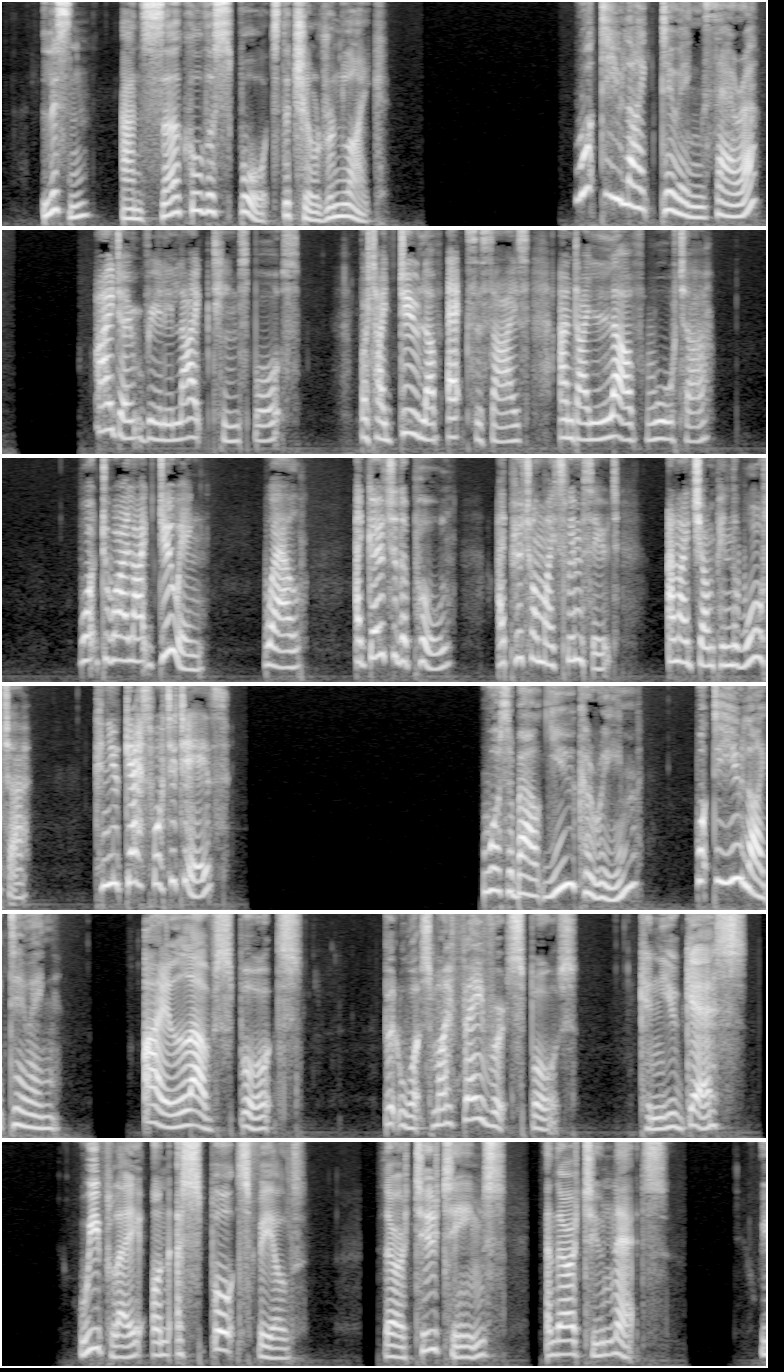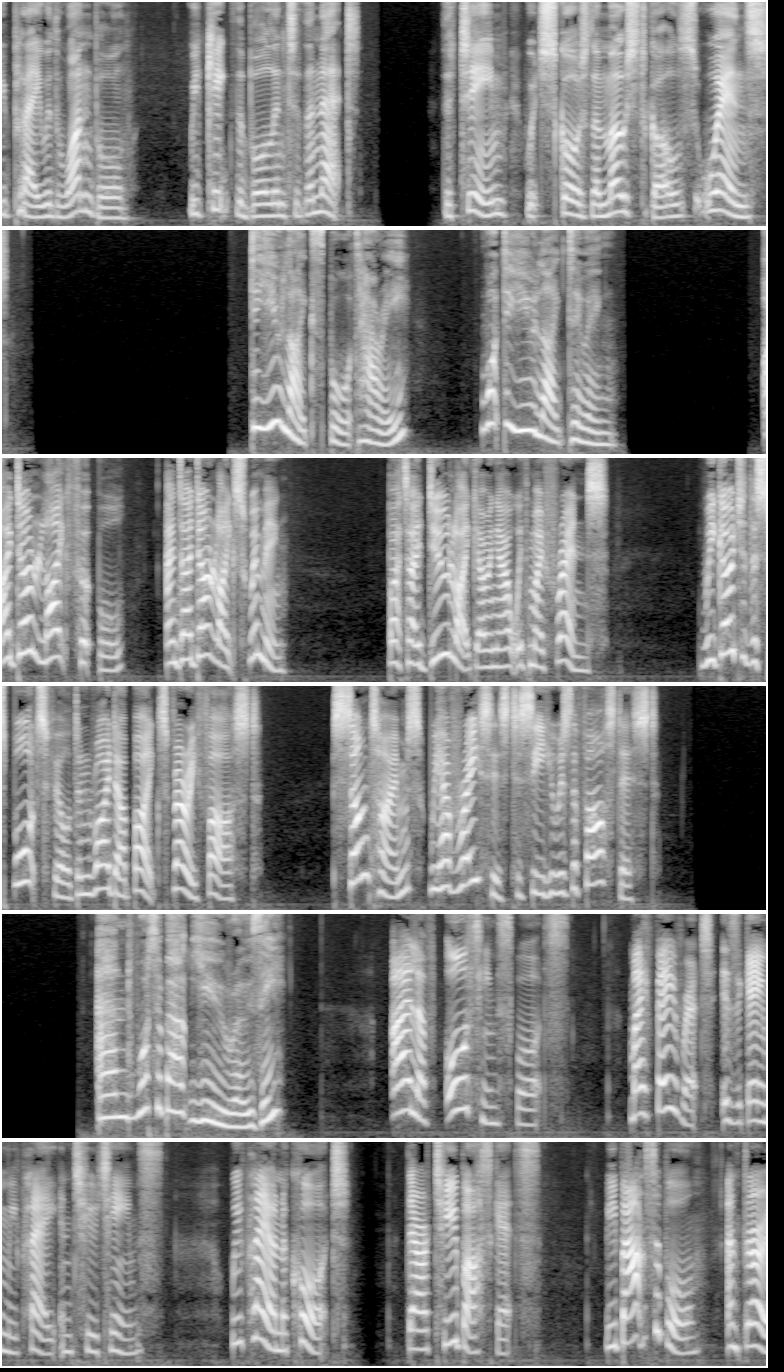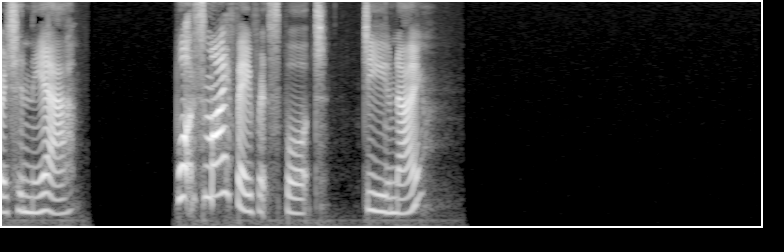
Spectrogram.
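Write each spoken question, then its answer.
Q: Can you guess what it is?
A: swimming

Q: Can you guess?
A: football

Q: What do you like doing?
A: riding bikes (cycling)

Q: What's my favourite sport? Do you know?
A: basketball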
